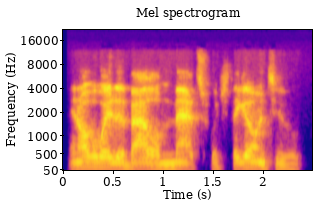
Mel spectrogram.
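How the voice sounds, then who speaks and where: A man in his late twenties, speaking hesitantly with many pauses, eager about the history he has read up on. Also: medium pitch, fairly even intonation, dull audio. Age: 20s. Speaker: call-in guest. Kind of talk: casual chat over a video call. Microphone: video call.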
